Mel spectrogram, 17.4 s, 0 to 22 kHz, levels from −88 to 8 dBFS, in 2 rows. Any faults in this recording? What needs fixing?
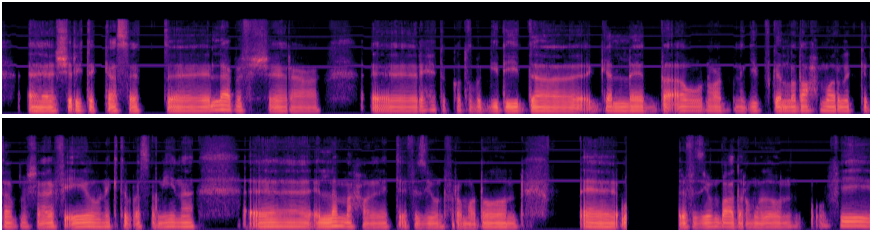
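Switching supply whistle, throughout the speech: a high tone wandering between 2.33 and 2.59 kHz sits roughly 35 dB under the voice. A switching power supply is running in an audible burst mode as its load shifts. Keep switching supplies away from the audio chain, or filter and shield them.

Audio dropout to a faint residue, 14.92 to 15.45 s: the speech cuts out abruptly for 533 ms, leaving only hiss around 55 dB down, then returns mid-flow. The wanted signal was likely lost upstream while the later stages stayed live. Secure the connections and monitor the input path for interruptions.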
